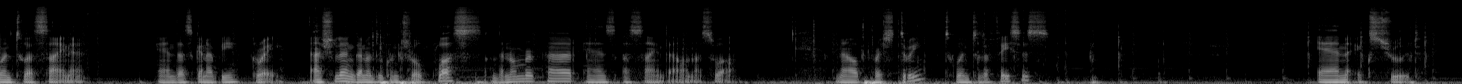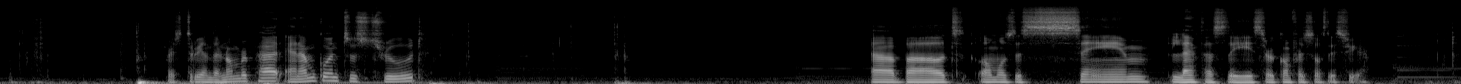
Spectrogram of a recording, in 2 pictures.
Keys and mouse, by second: 0.9 click, 4.0 ctrl+KP_Add, 5.9 click, 8.6 3, 9.8 shift+click, 10.1 shift+click, 10.6 shift+click, 11.2 middle click, 13.1 middle click, 13.6 shift+middle click, 14.2 middle click, 16.0 KP_3, 21.0 e, 29.1 middle click.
